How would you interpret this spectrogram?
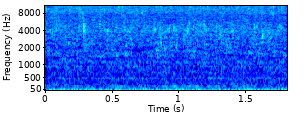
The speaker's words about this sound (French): La pluie s'offre à la terre. C'est une promesse.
